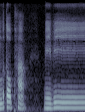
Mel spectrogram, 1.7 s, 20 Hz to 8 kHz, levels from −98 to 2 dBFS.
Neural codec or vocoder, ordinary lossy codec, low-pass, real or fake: none; AAC, 32 kbps; 7.2 kHz; real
